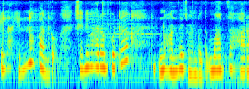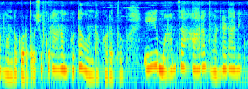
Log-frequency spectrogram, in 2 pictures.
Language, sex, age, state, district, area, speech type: Telugu, female, 18-30, Telangana, Hyderabad, urban, spontaneous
